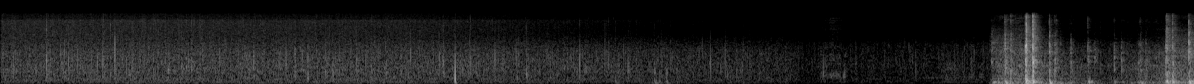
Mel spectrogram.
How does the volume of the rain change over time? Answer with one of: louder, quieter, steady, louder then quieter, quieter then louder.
quieter.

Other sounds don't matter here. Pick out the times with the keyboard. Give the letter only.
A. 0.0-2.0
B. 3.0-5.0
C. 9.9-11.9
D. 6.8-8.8
C.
